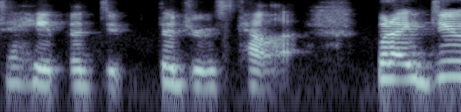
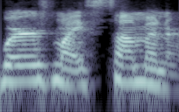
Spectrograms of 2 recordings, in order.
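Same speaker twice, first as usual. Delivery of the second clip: mock-possessive, acted out. Recapping episode six, acting out a character's line: mock-possessive demand. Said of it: "and it's very possessive".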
